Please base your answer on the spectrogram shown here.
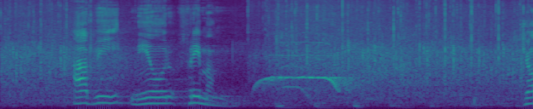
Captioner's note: audience cheering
